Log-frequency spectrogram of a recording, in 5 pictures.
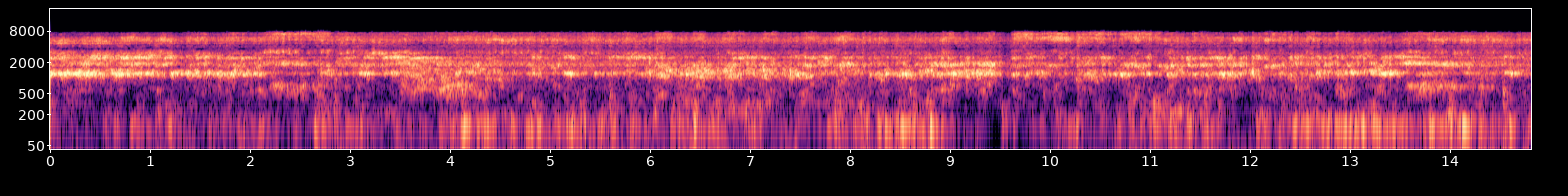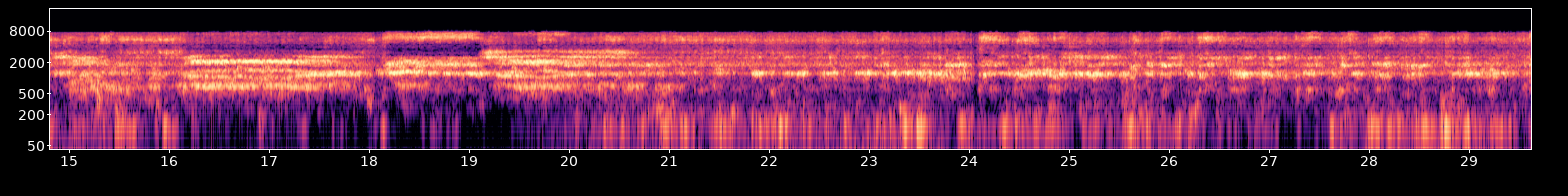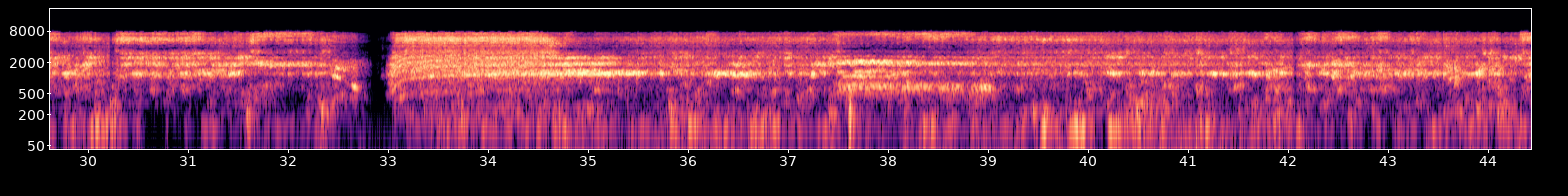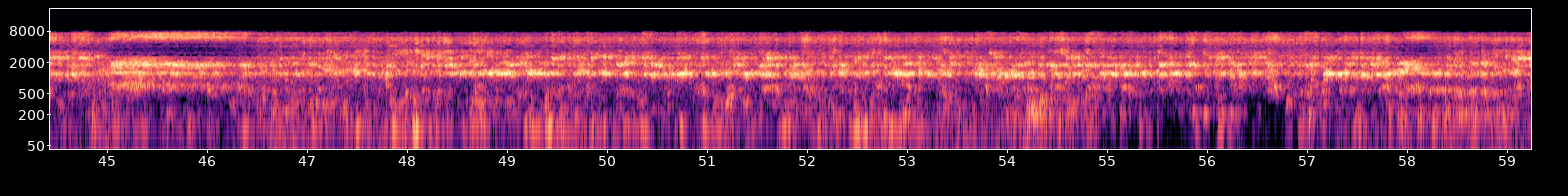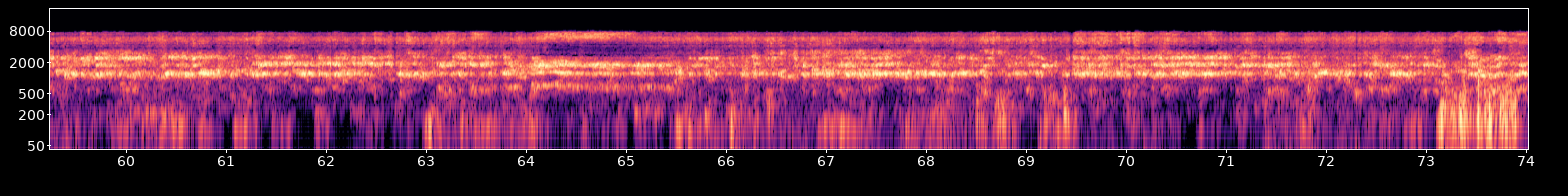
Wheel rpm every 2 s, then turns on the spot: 160, 160, 160, 160, 160, 160, 160, 160, 160, 160, 160, 160, 160, 160, 160, 140, 110, 160, 160, 160, 160, 160, 160, 160, 160, 160, 160, 160, 160, 160, 160, 160, 160, 160, 160, 160, 160.
none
